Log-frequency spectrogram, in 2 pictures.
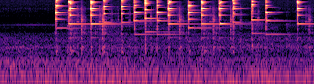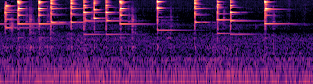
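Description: Background music: a melody of high, short, ringing notes that fade quickly, starting about a second in, over a steady low background rumble.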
